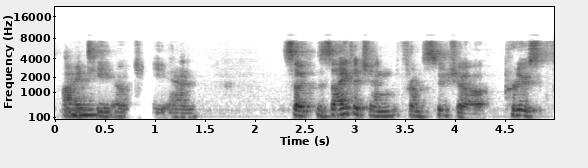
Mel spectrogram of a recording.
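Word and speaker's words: Xitogen: He was a technology lead in a company called Cytogen. It's spelled with an X, Itogen.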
